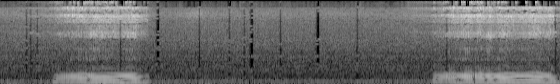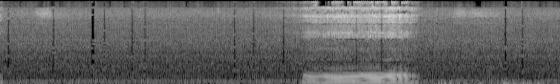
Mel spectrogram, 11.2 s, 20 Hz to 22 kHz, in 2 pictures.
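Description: Three loud, low, rattling snores on breathing in, about 15 a minute, with quiet pauses between and a steady low hum behind.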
